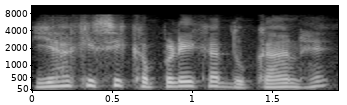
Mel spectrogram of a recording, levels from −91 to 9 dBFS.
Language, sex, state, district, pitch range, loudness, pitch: Hindi, male, West Bengal, Alipurduar, 150-185 Hz, -17 LUFS, 170 Hz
